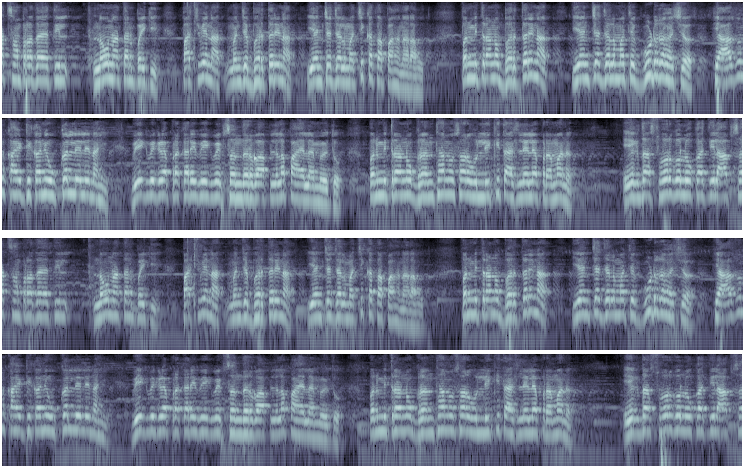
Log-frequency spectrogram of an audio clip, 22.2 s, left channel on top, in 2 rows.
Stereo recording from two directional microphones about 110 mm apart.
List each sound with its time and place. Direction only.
0.0 s a man's voice: 40° left (ahead or behind)
13.1 s a man's voice: 30° left (ahead or behind)
16.7 s a man's voice: 25° left (ahead or behind)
